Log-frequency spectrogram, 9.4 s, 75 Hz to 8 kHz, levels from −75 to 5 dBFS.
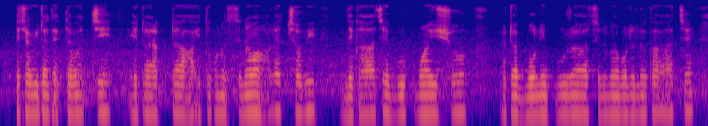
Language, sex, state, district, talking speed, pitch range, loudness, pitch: Bengali, male, West Bengal, North 24 Parganas, 140 wpm, 115-120 Hz, -31 LUFS, 120 Hz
